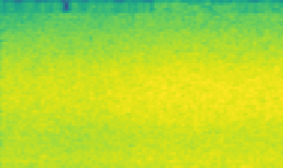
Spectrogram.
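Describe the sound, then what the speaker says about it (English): River water cascades over rocks at Noisy River in Manchester, Jamaica, heard as a steady broadband rushing roar, constant and fairly loud, with no talking. "the water is just cascading over the rocks"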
